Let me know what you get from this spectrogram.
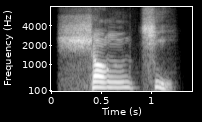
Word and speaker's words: Shang-Chi: I've been saying Shang-Chi my whole life. His name, the correct pronunciation is Shang-Chi.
